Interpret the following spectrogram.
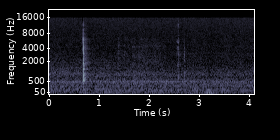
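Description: Near silence with a faint steady hum, broken by one sharp light click about two-thirds of a second in and a fainter one later: fingers handling a hard plastic toy while pressing a sticker down onto it.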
